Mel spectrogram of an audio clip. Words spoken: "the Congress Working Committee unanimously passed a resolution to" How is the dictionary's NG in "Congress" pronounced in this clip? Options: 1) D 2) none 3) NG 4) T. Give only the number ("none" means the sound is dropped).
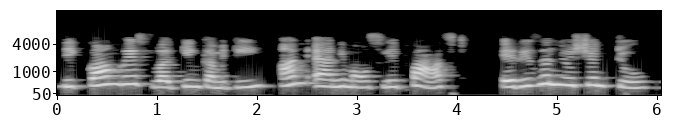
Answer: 3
